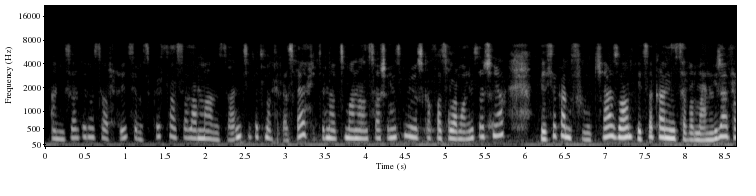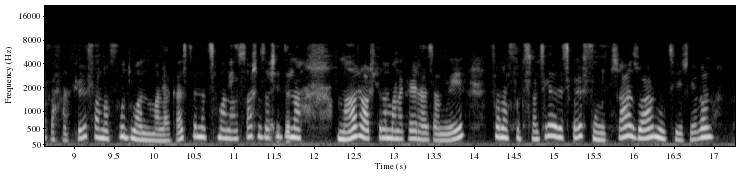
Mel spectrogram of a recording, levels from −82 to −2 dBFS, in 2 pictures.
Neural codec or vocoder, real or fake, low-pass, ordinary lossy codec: codec, 16 kHz, 4 kbps, FunCodec, trained on Chinese and English, 50 frames a second; fake; 7.2 kHz; AAC, 64 kbps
